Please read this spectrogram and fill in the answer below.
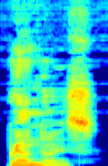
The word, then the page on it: brownnose: Australian English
